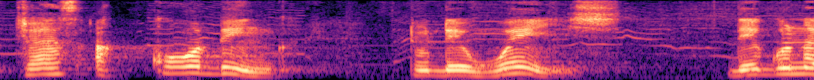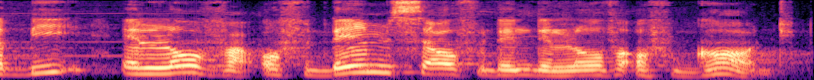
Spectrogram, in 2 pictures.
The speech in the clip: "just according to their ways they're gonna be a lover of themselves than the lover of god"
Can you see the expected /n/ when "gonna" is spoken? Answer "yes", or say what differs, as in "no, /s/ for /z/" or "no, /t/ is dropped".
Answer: yes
